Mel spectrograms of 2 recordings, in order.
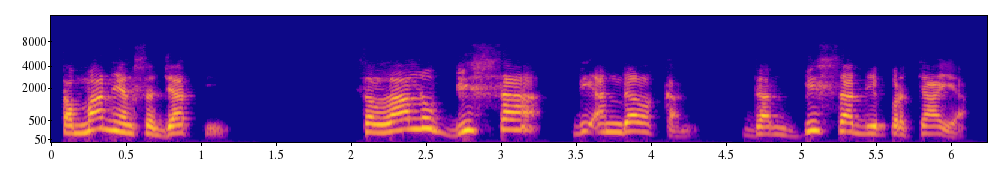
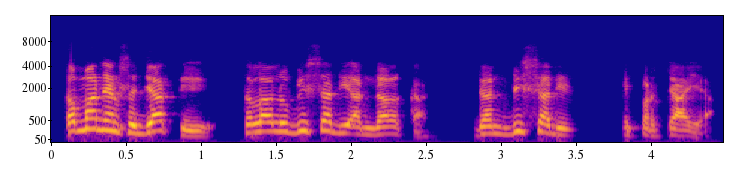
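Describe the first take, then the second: First: It is read slowly and deliberately. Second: It is read at a normal speed.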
